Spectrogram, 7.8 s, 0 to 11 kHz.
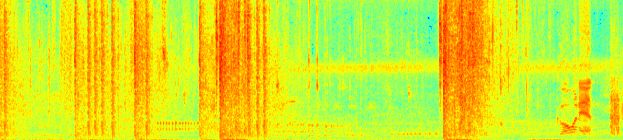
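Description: Gunfire rattles through a Back 4 Blood match in repeated loud bursts, with two heavy blasts standing out over continuous battle noise and brief game voices.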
